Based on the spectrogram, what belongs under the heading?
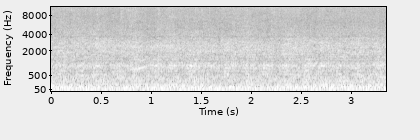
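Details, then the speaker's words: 1976 Chevrolet Corvette engine, reportedly blown at 120 mph, running at idle: heavy, rough idle with deep thumping in time with the crank, also heard when revved; knocking badly, likely a worn rod bearing. "oh did you hear it did you hear the knock that's pretty bad"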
